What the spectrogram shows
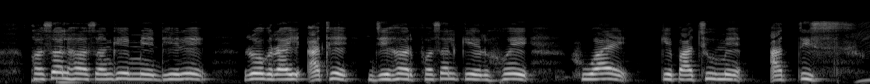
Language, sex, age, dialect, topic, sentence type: Chhattisgarhi, female, 25-30, Northern/Bhandar, agriculture, statement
